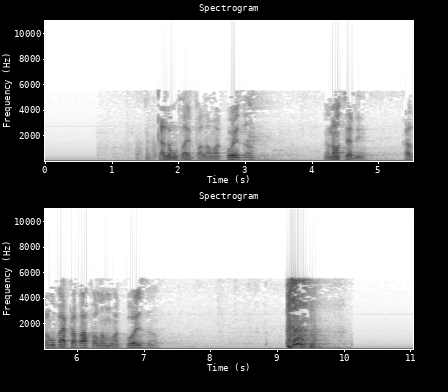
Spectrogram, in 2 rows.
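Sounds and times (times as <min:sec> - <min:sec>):
speech: 0:01.7 - 0:03.3, 0:04.2 - 0:07.3, 0:09.2 - 0:09.8
single short rough throaty cough: 0:09.1 - 0:10.1.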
